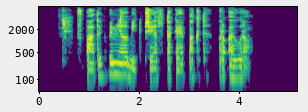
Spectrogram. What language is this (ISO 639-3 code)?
ces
